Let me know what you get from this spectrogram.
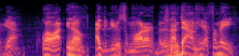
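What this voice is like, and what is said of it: Rough, dry-throated voice. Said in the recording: “it's like a desert over here in my throat. Right now it's itchy and on fire ... Even my little accent's getting a little rough ... My voice is getting very burning”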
